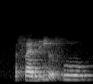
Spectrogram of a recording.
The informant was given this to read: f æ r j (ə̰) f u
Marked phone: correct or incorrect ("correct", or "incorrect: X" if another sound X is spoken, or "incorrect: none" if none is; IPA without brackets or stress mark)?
correct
